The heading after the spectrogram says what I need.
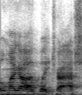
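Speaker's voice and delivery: normal talking voice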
